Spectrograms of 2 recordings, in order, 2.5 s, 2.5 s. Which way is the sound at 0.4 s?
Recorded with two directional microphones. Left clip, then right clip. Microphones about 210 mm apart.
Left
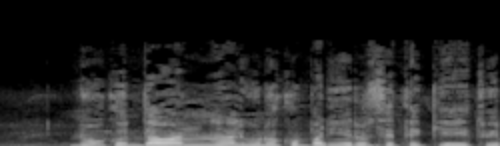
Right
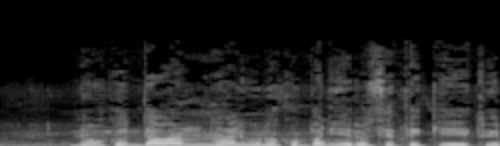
30° left (ahead or behind).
